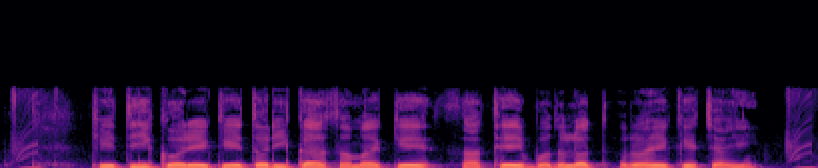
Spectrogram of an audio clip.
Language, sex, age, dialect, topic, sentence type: Bhojpuri, male, 18-24, Western, agriculture, statement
